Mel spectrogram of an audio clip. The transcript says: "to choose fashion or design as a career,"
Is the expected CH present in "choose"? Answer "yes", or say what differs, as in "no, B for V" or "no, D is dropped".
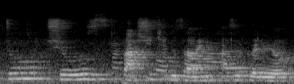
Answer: no, SH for CH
